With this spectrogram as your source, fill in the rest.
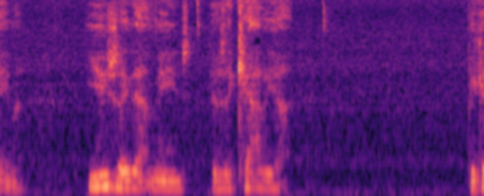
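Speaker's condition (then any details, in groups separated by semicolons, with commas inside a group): Parkinson's; progressing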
